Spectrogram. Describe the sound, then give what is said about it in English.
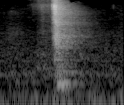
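A single sharp, crisp thwack as an arrow strikes its target and splits another arrow, followed by a short fading rattle, alone against a quiet background. “Oh, sure, you split the first arrow.”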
